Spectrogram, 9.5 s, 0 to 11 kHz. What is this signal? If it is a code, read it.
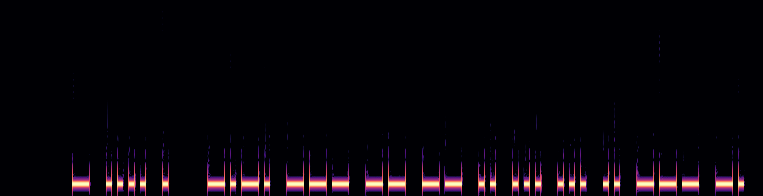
Morse code, heard as a keyed tone, about 17 wpm, 700 Hz. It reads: THE COMMISSION
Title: Sentences from Top 1400 Words 17wpm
